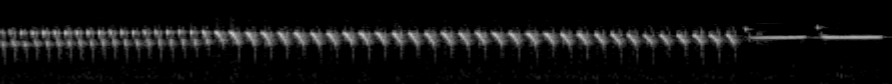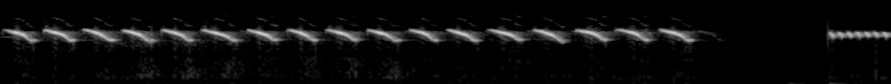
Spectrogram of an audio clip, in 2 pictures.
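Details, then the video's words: Singing canary: a rapid, slightly falling pulsed trill for over three seconds, two brief flat whistles, then about fifteen crisp hooked whistled notes in steady succession. After a short pause, another trill begins. "If the canary does not tweet like this, then let it go"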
